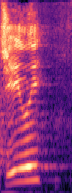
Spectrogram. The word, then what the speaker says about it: Gigli: Gigli. – Ah. – The second nothing. – G is silent.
